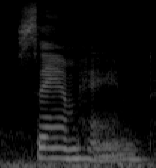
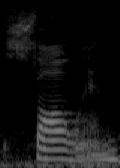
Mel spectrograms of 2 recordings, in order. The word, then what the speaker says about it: Samhain: like Sam ha and I've seen some people pronounce it Sam ha but from everything that I've read it is pronounced sawin because it is a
